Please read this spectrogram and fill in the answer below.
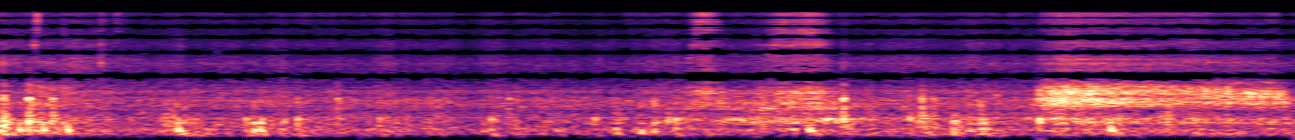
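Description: A man exhaling cigarette smoke, a breathy hiss that starts about five seconds in and lasts just over a second, after a stretch of faint background noise.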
